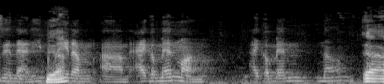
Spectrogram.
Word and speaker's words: Agamemnon: Agamemnon? Yeah, Agamemnon.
